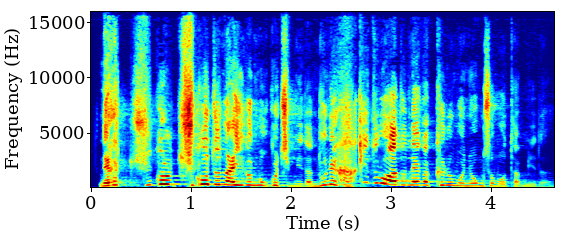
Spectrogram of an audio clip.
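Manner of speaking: hammed-up obstinate outburst; stubborn defiance. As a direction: dig in heels, vowing never to budge. Mimicking a stubborn unforgiving person.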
